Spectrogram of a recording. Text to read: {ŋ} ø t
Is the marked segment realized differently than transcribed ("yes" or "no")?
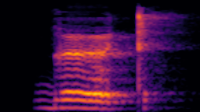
yes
